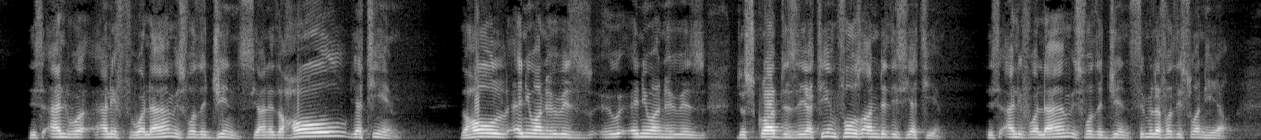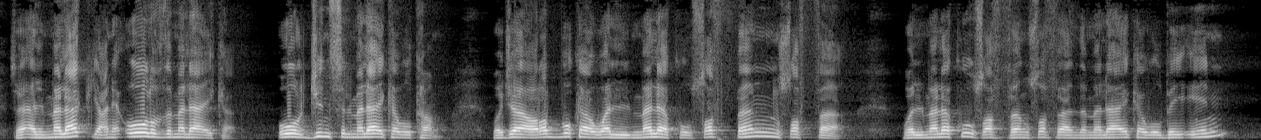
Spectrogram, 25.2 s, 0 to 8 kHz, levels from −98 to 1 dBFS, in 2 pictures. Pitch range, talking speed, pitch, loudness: 160-190 Hz, 170 wpm, 170 Hz, -16 LUFS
